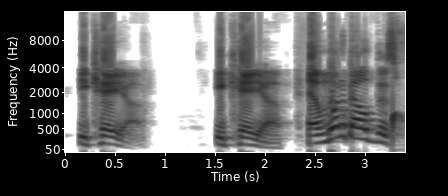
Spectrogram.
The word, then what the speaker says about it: IKEA: furniture that it's selling do not say I'm going to Ikea you should say I'm going to Ika Ikea and what about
